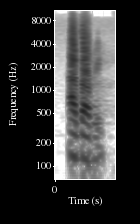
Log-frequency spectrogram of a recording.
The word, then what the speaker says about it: Adobe: Is that how I pronounce Adobe? Adobe, yeah. Sorry.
